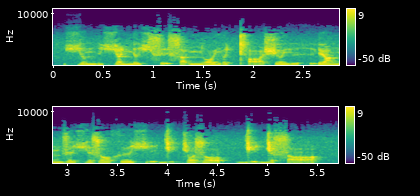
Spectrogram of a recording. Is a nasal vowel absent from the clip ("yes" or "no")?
yes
